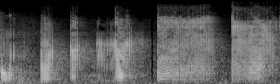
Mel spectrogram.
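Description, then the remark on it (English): Several loud fart sounds: a quick string of short sputtering blasts followed by two longer, drawn-out rumbling ones, with no talking. “An encore performance from Cindy Jacobs, the farting prophet”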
